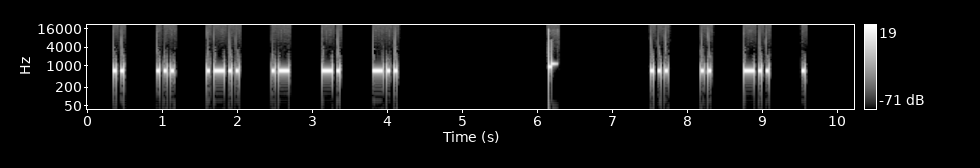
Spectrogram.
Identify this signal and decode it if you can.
Morse code, heard as a keyed tone, about 25 wpm, spaced as for 14 wpm, 700 Hz. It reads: ISLAND SIDE
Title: 3x Character Spacing - Top 500 Words - 25wpm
